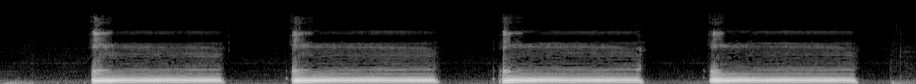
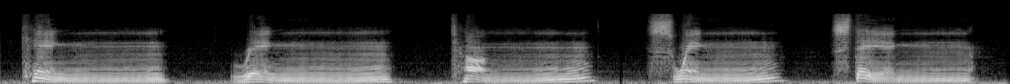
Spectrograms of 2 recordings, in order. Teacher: NG is a voiced, tongue-backed, soft palate nasal consonant. So sing with the back of the tongue in contact with the soft palate. · Now, the use of the NG is more complex, and there's a common confusion about the correct use of the G or K drum beat following the NG. So, practice the final NG with no drum beat as the tongue leaves the soft palate at the end of the word.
